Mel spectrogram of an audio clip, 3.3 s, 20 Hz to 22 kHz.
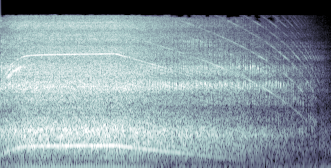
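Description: A Lake Country UDOS 51E polisher set to a 21 mm stroke runs loud and steady with a high whine, then spins down and fades out toward the end.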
